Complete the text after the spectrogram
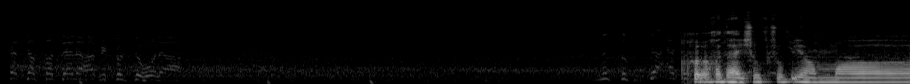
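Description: A young man talks close to a microphone, with animation.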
